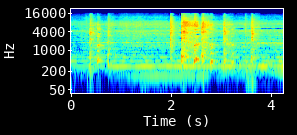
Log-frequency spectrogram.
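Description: A woman coughing after smoking a bowl of cannabis: a few short coughs, then a harsh fit in the middle, then a couple more. Steady background music plays underneath.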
